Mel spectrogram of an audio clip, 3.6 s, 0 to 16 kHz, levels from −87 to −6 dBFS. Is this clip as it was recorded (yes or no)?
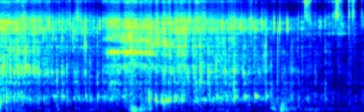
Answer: no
